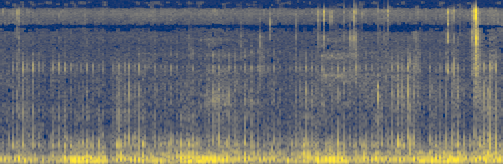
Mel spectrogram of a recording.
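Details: A mother Scottish cat purrs steadily while nursing her straight- and lop-eared kittens, a low rumbling hum pulsing in and out with each breath.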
